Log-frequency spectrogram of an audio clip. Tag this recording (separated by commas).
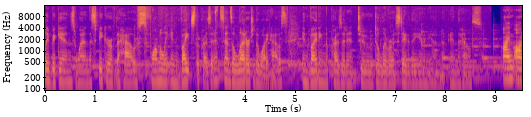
Speech, Music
